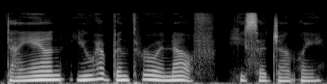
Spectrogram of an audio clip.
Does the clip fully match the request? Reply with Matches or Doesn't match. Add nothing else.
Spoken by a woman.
Matches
